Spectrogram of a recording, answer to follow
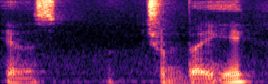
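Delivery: hushed, dismissive whisper; a visitor sneering under breath; whispered critic. Retold or imitated. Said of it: "or someone goes".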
